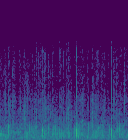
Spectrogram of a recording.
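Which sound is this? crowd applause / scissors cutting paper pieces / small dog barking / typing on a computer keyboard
crowd applause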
